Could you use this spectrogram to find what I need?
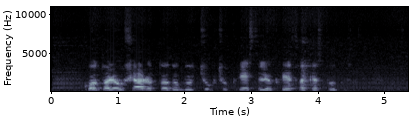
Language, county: Lithuanian, Šiauliai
